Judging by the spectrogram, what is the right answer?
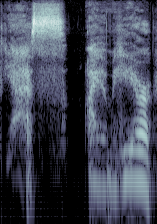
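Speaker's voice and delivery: diva whisper. Retold or imitated. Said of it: "and I said".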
